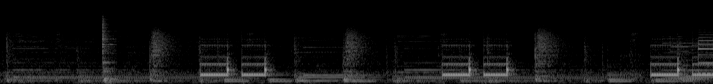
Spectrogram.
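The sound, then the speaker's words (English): Touch-tone dialing on a telephone connected by cord to a switchboard: several short paired beeps in separate bursts, broken up by soft clicks and handling noise, fairly quiet and with no voices. “Connecting the cord to the board, Faye makes another call.”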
